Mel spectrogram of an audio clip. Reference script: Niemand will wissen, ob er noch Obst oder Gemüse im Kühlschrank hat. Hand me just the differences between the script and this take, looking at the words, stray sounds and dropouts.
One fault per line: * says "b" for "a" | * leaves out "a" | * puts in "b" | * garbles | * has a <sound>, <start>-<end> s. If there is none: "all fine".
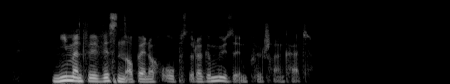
all fine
